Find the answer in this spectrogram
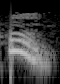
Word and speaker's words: whom: Whom W silent.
